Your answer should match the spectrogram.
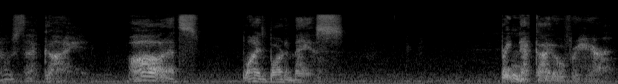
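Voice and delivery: hushed, near-whispered exchange; quiet aside. Acted. Jesus quietly asking disciples about the blind man, hushed.

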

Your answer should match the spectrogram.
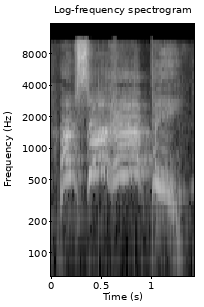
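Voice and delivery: put-on high, slowed, shouted old-man joy; overjoyed old man. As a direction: squeal it out like a delighted old man. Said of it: "That's the way he talks".

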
